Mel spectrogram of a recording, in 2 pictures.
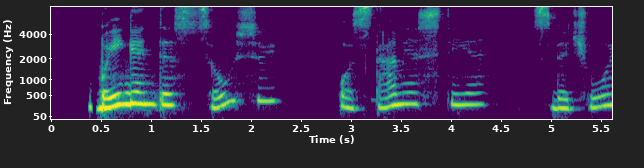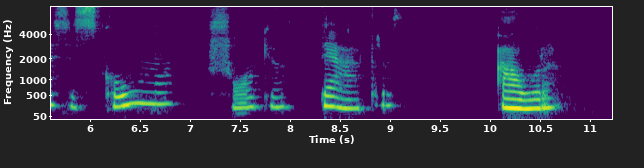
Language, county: Lithuanian, Vilnius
